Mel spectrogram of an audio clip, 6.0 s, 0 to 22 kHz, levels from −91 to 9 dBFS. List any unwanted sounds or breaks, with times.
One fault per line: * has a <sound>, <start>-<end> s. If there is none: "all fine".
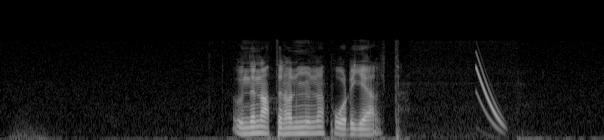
* has a chirp, 4.8-5.1 s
